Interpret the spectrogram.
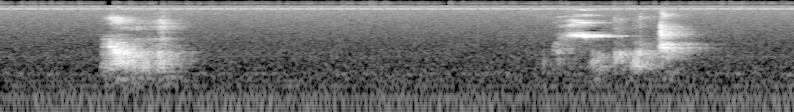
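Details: Pet parrot copying its owner's cough: two rough, breathy cough bursts about two seconds apart, the second broken into several quick pulses with a brief whistled tone, over steady low room hum.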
